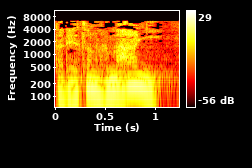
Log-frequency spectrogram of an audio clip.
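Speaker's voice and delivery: acted-out mild horror, rather horrified. Retelling a friend's first visit to the speaker's home: retelling a rather horrified remark. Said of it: "poměrně zděšeně".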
